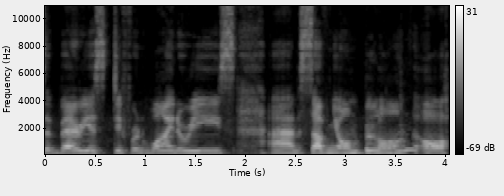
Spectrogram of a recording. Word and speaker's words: sauvignon blanc: can sample wines at various different Wineries and Sauvignon blonde or how do you pronounce that sauvignon blanc yeah that is the is the most popular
